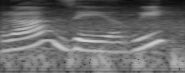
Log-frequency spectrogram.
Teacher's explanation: کیونکہ اس کے نیچے زیر ہے، زیر والا جو را ہے وہ پر کر کے نہیں پڑھا جائے گا، بلکہ یہ را بریک پڑھا جائے گا، را زیری۔ اوکے اسٹوڈنٹ، اس کو را زیری بولیں گے تو یہ رونگ ہو جائے گا۔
